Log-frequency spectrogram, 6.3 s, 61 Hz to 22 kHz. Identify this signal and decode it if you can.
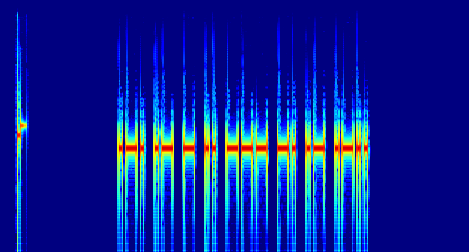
Morse code, heard as a keyed tone, about 25 wpm, 700 Hz. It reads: RATIONAL
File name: Eight Letter Words - 25wpm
